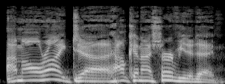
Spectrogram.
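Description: Gravelly, forceful American talk radio host. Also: male voice, fairly high pitch, animated, fairly quick, no room sound, clean studio sound. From United States. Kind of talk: live call-in political talk radio.

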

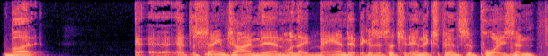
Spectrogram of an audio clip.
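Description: A radio talk show host, who is losing his voice, talking in an emphatic, ranting way that climbs high when he gets worked up. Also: normal speed, gravelly, sharp tone, breathy edge. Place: radio studio. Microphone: studio microphone.

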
